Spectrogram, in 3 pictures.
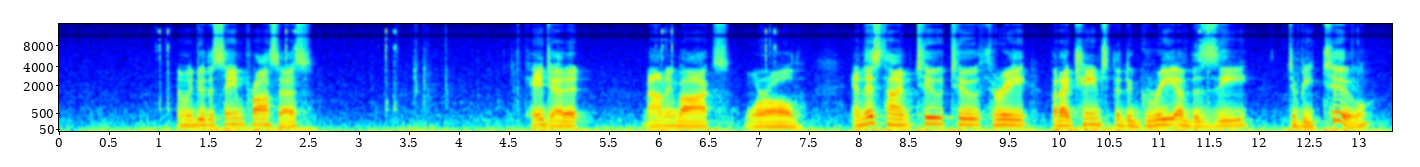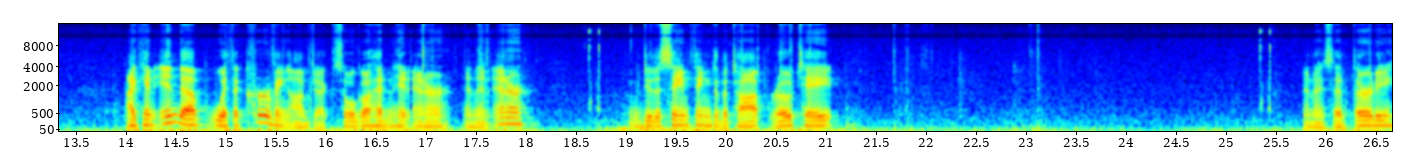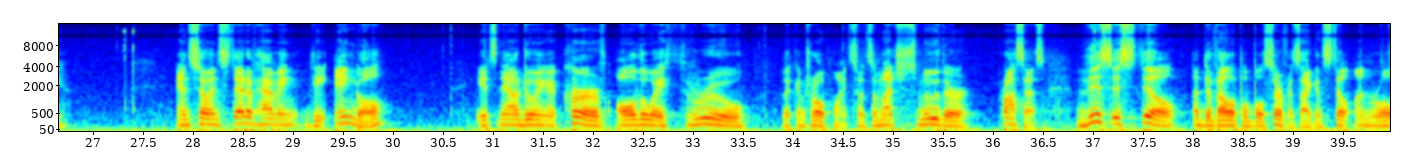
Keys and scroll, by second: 2.4 Escape, 4.5 Return, 12.2 2, 12.8 Return, 16.5 Return, 21.2 BackSpace, 21.7 Return, 23.1 BackSpace, 26.1 0, 26.5 Return.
